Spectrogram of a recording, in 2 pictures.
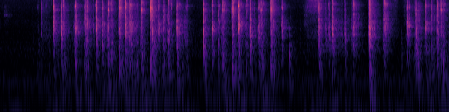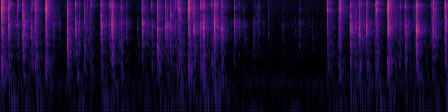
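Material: Plastic.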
